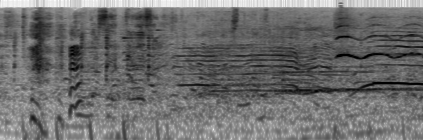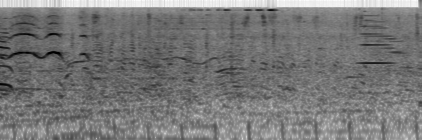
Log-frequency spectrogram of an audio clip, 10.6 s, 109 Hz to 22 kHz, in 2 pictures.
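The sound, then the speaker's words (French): Loud, dense street noise in Marseille, France: a teeming crowd chatters over the low rumble of cars everywhere, and several drawn-out car horn blasts ring out mid-way before the steady hubbub carries on. “Alors je sais pas si tu entends, mais il y a du bruit puissance 1000. Des voitures partout, des klaxons, des gens qui grouillent.”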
